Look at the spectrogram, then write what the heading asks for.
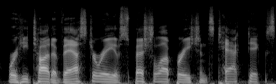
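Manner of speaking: ordinary delivery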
